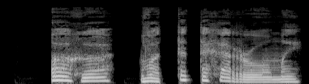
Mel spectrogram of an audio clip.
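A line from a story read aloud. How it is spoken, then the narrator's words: Delighted breathless girl. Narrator (Russian): восхищенно выдохнула невысокая девчушка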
